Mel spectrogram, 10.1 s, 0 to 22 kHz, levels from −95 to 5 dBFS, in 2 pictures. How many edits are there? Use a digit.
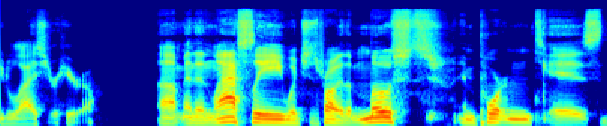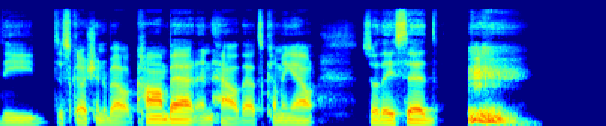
2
